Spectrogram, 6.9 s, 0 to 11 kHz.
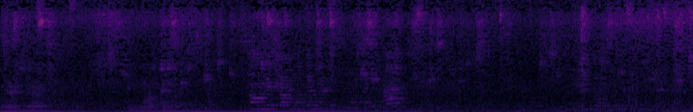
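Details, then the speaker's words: Female patient, stethoscope abdominal auscultation: faint, brief gurgles over a low hum, about 15 bowel sounds per minute, within the normal range of 5–30 per minute; normal bowel sounds. "esta paciente tiene alrededor de unos 15 ruidos por minuto, lo que quiere decir de que está dentro del rango normal."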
